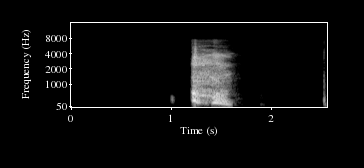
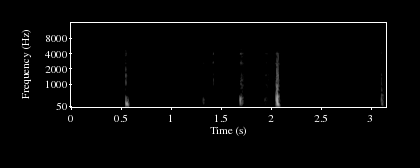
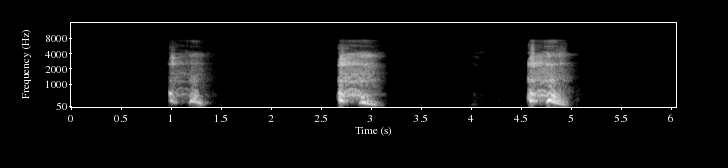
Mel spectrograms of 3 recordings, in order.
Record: cough_length: 2.6 s
cough_amplitude: 29174
cough_signal_mean_std_ratio: 0.28
exhalation_length: 3.2 s
exhalation_amplitude: 3186
exhalation_signal_mean_std_ratio: 0.09
three_cough_length: 6.1 s
three_cough_amplitude: 28129
three_cough_signal_mean_std_ratio: 0.28
survey_phase: alpha (2021-03-01 to 2021-08-12)
age: 45-64
gender: Female
wearing_mask: 'No'
symptom_cough_any: true
symptom_shortness_of_breath: true
symptom_fatigue: true
symptom_onset: 6 days
smoker_status: Ex-smoker
respiratory_condition_asthma: false
respiratory_condition_other: false
recruitment_source: Test and Trace
submission_delay: 5 days
covid_test_result: Positive
covid_test_method: RT-qPCR
covid_ct_value: 15.7
covid_ct_gene: N gene
covid_ct_mean: 15.9
covid_viral_load: 6000000 copies/ml
covid_viral_load_category: High viral load (>1M copies/ml)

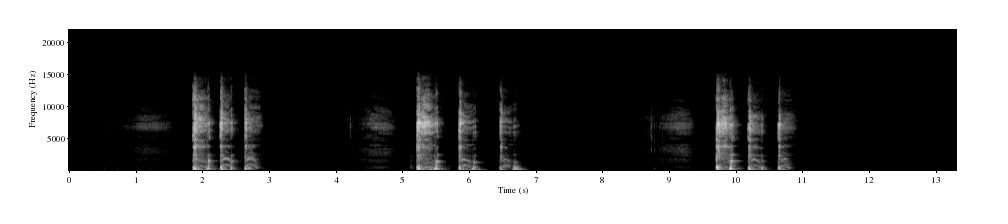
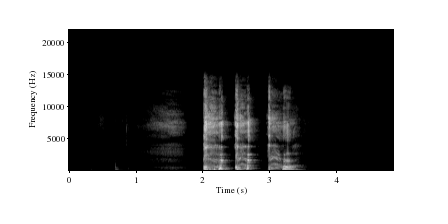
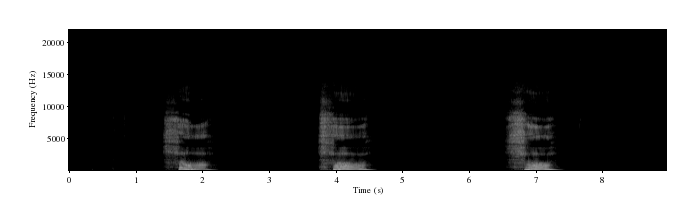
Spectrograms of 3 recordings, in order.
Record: three_cough_length: 13.3 s
three_cough_amplitude: 32768
three_cough_signal_mean_std_ratio: 0.27
cough_length: 4.9 s
cough_amplitude: 32768
cough_signal_mean_std_ratio: 0.32
exhalation_length: 9.0 s
exhalation_amplitude: 4040
exhalation_signal_mean_std_ratio: 0.39
survey_phase: alpha (2021-03-01 to 2021-08-12)
age: 45-64
gender: Female
wearing_mask: 'No'
symptom_none: true
smoker_status: Never smoked
respiratory_condition_asthma: false
respiratory_condition_other: false
recruitment_source: REACT
submission_delay: 3 days
covid_test_result: Negative
covid_test_method: RT-qPCR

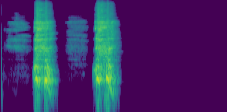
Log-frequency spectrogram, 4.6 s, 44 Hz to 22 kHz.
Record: cough_length: 4.6 s
cough_amplitude: 32768
cough_signal_mean_std_ratio: 0.35
survey_phase: alpha (2021-03-01 to 2021-08-12)
age: 45-64
gender: Male
wearing_mask: 'No'
symptom_none: true
smoker_status: Ex-smoker
respiratory_condition_asthma: true
respiratory_condition_other: false
recruitment_source: REACT
submission_delay: 1 day
covid_test_result: Negative
covid_test_method: RT-qPCR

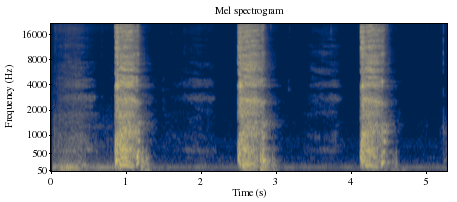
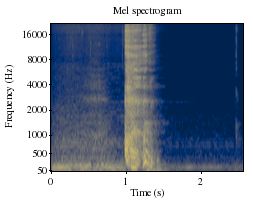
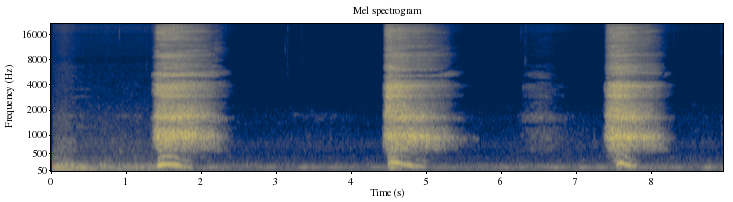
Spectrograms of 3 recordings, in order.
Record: three_cough_length: 5.3 s
three_cough_amplitude: 32768
three_cough_signal_mean_std_ratio: 0.4
cough_length: 2.6 s
cough_amplitude: 32768
cough_signal_mean_std_ratio: 0.4
exhalation_length: 9.0 s
exhalation_amplitude: 32768
exhalation_signal_mean_std_ratio: 0.45
survey_phase: beta (2021-08-13 to 2022-03-07)
age: 18-44
gender: Female
wearing_mask: 'No'
symptom_none: true
symptom_onset: 8 days
smoker_status: Ex-smoker
respiratory_condition_asthma: false
respiratory_condition_other: false
recruitment_source: REACT
submission_delay: 3 days
covid_test_result: Negative
covid_test_method: RT-qPCR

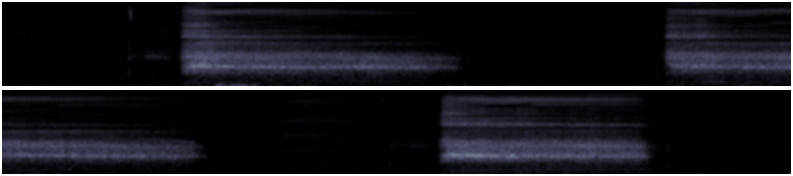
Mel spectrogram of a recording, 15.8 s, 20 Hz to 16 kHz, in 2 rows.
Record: exhalation_length: 15.8 s
exhalation_amplitude: 1065
exhalation_signal_mean_std_ratio: 0.6
survey_phase: beta (2021-08-13 to 2022-03-07)
age: 18-44
gender: Male
wearing_mask: 'No'
symptom_runny_or_blocked_nose: true
symptom_fatigue: true
symptom_onset: 3 days
smoker_status: Ex-smoker
respiratory_condition_asthma: false
respiratory_condition_other: false
recruitment_source: Test and Trace
submission_delay: 2 days
covid_test_result: Positive
covid_test_method: ePCR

